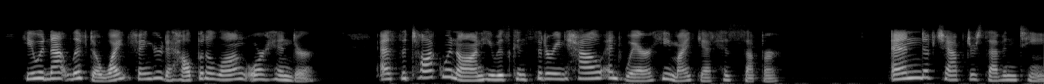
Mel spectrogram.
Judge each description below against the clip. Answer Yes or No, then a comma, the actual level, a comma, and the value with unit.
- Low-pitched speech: No, high, 240 Hz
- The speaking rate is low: No, average, 160 wpm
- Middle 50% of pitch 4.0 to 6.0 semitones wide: Yes, average, 5.2 semitones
